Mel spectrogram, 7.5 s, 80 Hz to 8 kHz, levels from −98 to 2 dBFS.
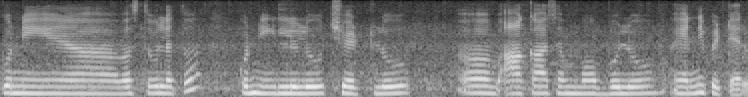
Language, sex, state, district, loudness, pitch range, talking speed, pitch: Telugu, female, Andhra Pradesh, Guntur, -15 LUFS, 195-210 Hz, 65 wpm, 200 Hz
